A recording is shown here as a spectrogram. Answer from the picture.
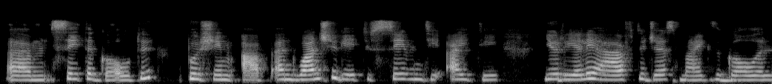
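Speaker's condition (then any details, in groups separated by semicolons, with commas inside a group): No condition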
